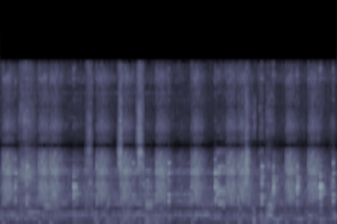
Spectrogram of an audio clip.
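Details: Electronic dance music plays throughout, with a steady pulsing beat and sliding synthesized tones, and no animal voice can be picked out.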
